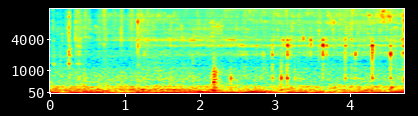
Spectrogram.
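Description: Curry leaves fry in hot oil in a pan for a Sri Lankan shark fish black curry, giving a steady close sizzle with faint crackles and pops throughout and no talking.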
